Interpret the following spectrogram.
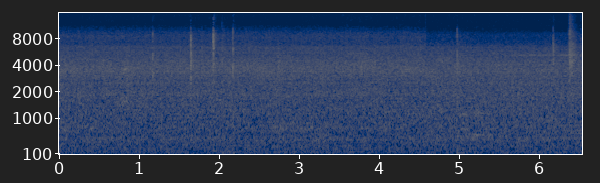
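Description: Steady, even hiss of open-air ambience, with a few faint short clicks about one to two seconds in.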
